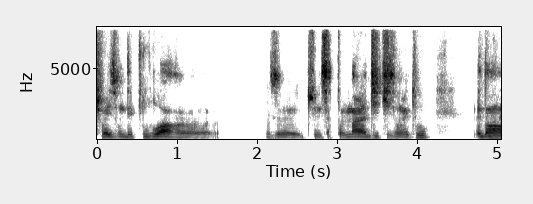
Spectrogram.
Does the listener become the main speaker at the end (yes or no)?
no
